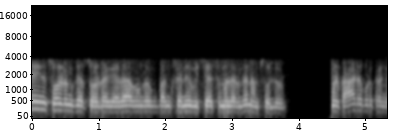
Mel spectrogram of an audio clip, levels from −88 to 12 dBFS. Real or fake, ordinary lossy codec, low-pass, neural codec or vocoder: real; none; 3.6 kHz; none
